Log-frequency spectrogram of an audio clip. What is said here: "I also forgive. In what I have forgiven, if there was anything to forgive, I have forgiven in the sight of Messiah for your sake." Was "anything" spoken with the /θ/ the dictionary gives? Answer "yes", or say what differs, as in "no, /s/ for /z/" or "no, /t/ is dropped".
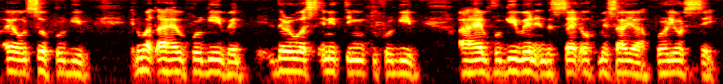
no, /t/ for /θ/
